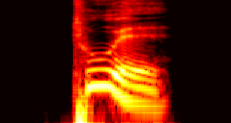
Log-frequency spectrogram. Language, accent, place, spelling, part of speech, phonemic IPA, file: German, Germany, Berlin, Tool, noun, /tuːl/, De-Tool.ogg
- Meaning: 1. tool 2. tool, utensil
